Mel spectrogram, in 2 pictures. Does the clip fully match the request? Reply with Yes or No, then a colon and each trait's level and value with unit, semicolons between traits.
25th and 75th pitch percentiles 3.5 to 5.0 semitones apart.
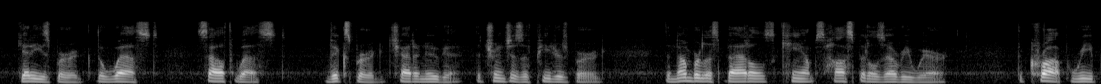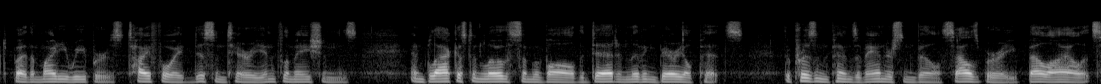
No: average, 3.1 semitones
